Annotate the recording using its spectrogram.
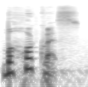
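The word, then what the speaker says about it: Bojorquez: packers traded for corey bohoquez i i'm sure i butchered that but he did say the j is like an h so that's that's how i'm saying it i care courtney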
